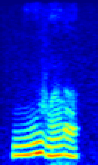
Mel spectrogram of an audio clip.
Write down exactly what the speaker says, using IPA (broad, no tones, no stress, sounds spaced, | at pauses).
ŋ ĩ v ə̃ l ə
